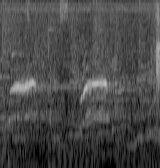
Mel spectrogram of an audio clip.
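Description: Neighbourhood children squealing, two high-pitched calls about a second apart that sound like chickens, with background music underneath.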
